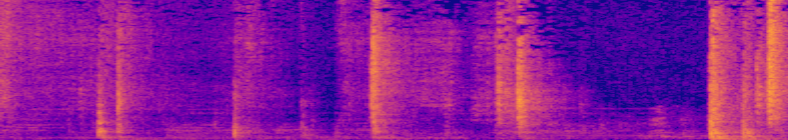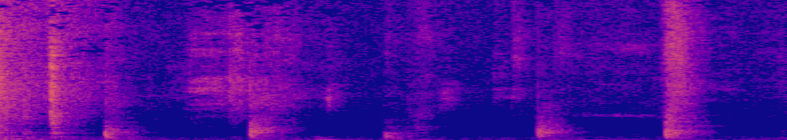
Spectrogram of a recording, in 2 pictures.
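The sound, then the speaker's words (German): A door opens as a visitor comes in, heard as a string of short clacks and knocks with one louder bang midway. The handling sounds continue in irregular taps afterward, with no talking. “Ja, kommen Sie rein, die Tür ist auf.”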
